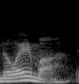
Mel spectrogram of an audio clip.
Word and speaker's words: noema: What's the word for mind? Noema. N-O-A-M-A. N-O-E, I'm sorry. N-O long E-M-A.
